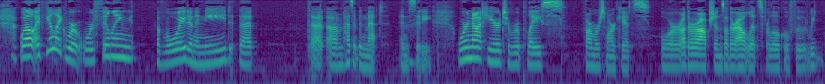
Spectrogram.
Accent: Richmond, Virginia, United States; also born or lived in New York; Well, I was living in New York. I grew up here in Richmond, but I've been living in New York most recently.

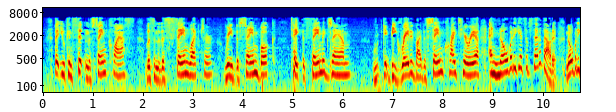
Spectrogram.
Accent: San Francisco, California, United States; what was then my hometown newspaper, the San Francisco Chronicle

